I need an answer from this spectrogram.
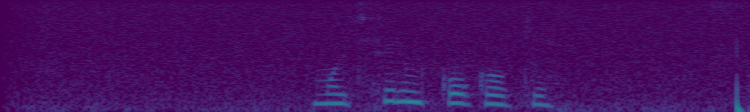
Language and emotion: Russian, neutral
